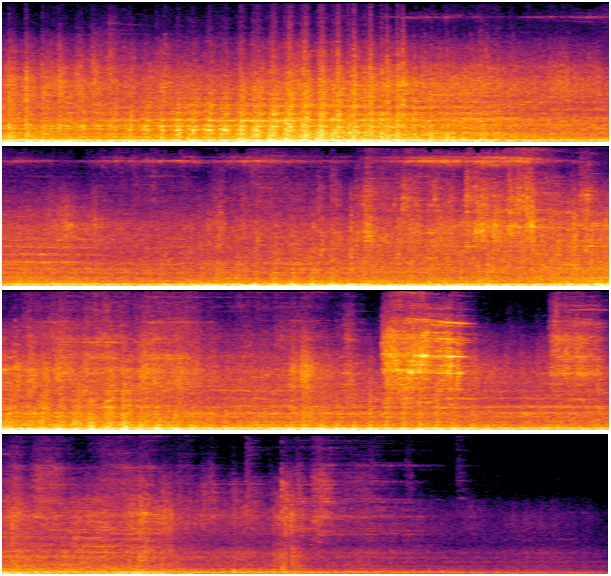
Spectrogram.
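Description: Mixed freight train of boxcars, coil steel cars and double-stack container well cars rolling past close by, its wheels clattering over the rail joints. The rumble dies away over the last few seconds as the end of the train goes by.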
